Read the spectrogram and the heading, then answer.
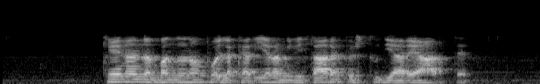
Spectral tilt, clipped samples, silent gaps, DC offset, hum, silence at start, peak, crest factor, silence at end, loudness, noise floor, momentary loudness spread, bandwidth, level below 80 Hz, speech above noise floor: -10.5 dB/octave; under 0.1%; none; under 0.1%; none; 1.05 s; -2 dBFS; 20 dB; 0.7 s; -20 LUFS; -56 dBFS; 13 LU; 4.1 kHz; -50 dBFS; 36 dB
